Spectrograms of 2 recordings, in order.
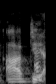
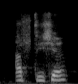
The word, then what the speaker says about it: Avdija: I've gone for, again, pronunciation apologies, Denny Avdija. – Is it Avdija? Avdija? I think it's Avdija. I think you're right. – Avdija. We'll say that anyway.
